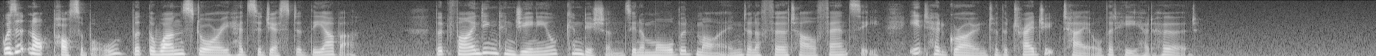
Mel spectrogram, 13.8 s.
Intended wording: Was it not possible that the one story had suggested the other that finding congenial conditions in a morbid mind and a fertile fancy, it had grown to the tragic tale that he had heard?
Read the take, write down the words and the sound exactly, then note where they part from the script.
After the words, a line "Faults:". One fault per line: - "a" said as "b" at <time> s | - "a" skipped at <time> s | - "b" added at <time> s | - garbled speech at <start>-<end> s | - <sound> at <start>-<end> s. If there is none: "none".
Was it not possible that the one story had suggested the other but finding congenial conditions in a morbid mind and a fertile fancy, it had grown to the tragic tale that he had heard?
Faults:
- "that" said as "but" at 4.3 s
